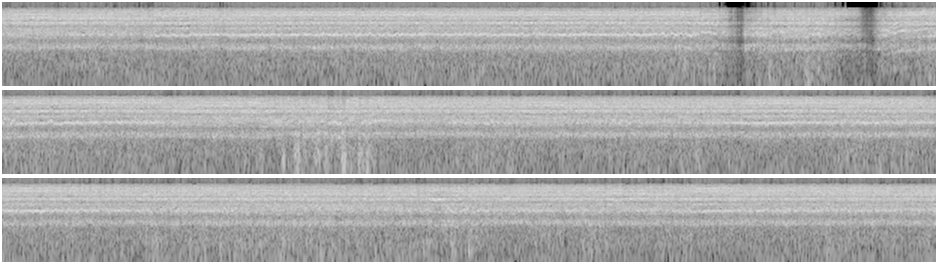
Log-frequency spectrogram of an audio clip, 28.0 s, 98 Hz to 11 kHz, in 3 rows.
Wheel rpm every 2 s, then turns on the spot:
230, 220, 210, 160, 140, 220, 240, 230, 230, 230, 220, 220, 230, 230.
6-8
